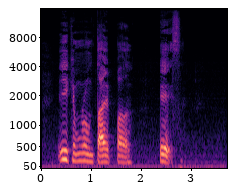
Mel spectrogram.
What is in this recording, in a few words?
karuk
